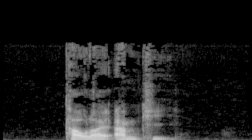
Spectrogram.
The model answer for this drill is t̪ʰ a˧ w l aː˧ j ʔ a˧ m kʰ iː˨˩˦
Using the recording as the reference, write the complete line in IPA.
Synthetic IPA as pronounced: t̪ʰ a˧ w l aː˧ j ʔ a˥˩ m kʰ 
